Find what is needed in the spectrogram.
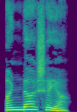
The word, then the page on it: ಅಂಡಾಶಯ: aṇḍāśaya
